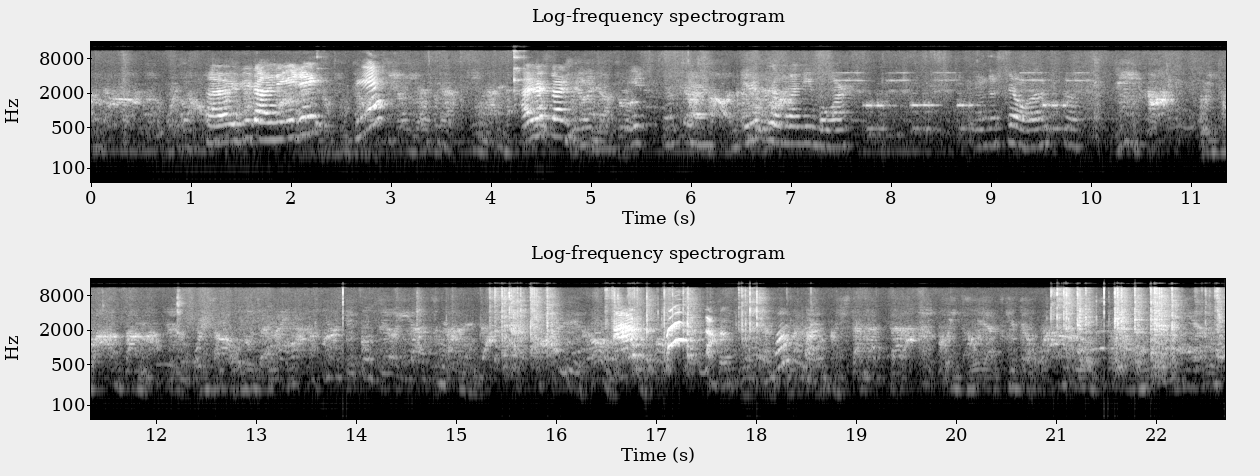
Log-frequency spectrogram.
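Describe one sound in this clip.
A young child babbles and squeals nearby.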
